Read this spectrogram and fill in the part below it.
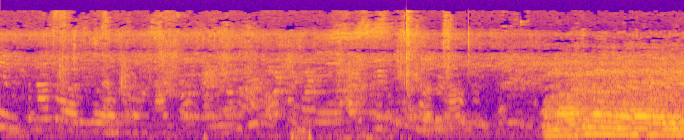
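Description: People murmur and talk quietly in a crowd outdoors.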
